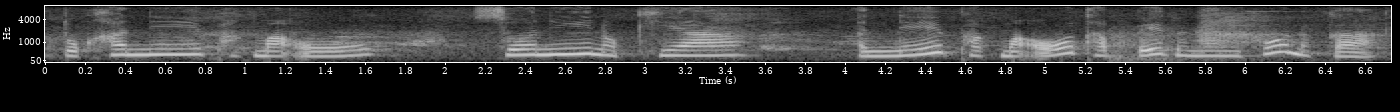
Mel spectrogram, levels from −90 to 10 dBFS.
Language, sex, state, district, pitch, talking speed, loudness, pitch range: Garo, female, Meghalaya, West Garo Hills, 255 Hz, 80 wpm, -15 LUFS, 230-285 Hz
